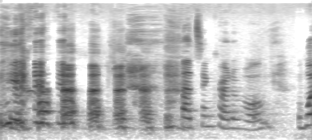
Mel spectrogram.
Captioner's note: both laughing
